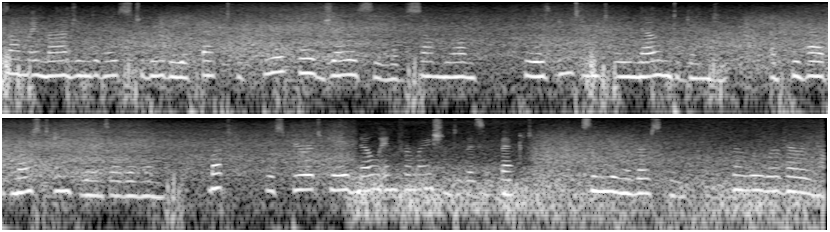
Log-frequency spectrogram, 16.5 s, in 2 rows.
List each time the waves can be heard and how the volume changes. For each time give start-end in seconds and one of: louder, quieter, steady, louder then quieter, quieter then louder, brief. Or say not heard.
0.0-16.4 steady.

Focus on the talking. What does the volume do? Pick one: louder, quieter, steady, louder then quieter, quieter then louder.
steady.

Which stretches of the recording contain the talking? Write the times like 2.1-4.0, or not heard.
0.0-16.4.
